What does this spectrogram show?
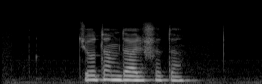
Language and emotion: Russian, neutral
